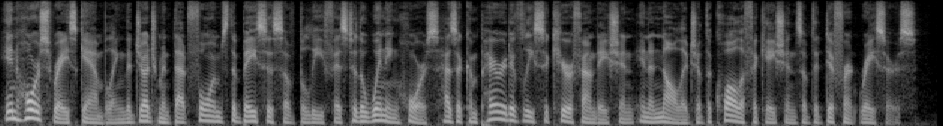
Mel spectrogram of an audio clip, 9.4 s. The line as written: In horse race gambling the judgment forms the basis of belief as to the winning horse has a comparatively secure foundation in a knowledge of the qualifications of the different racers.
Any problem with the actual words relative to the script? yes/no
yes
